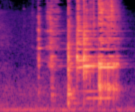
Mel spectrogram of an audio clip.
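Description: Start capacitor being pulled out of its plastic holder on an air compressor motor. A sharp click about a second in is followed by a loud scraping, clinking rattle with ringing tones that lasts most of a second.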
